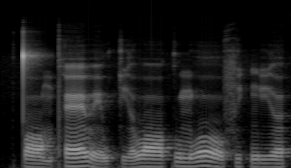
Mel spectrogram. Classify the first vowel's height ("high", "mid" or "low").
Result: mid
